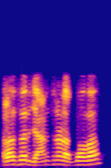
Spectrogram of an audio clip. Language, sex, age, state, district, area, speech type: Tamil, male, 18-30, Tamil Nadu, Thoothukudi, rural, conversation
